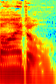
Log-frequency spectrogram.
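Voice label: "Vital", American English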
